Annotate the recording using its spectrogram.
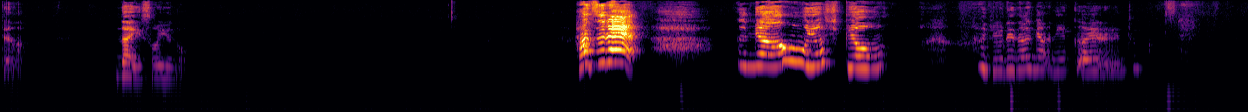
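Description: A young woman speaks cheerfully and close by, in short bursts with pauses.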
